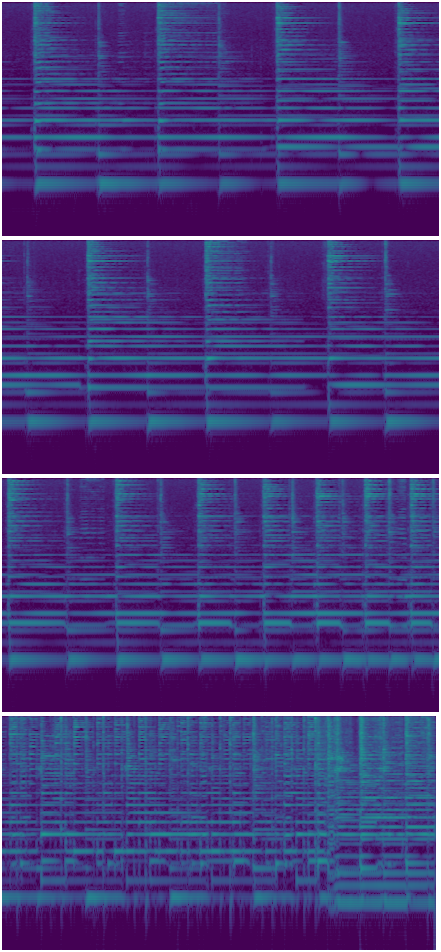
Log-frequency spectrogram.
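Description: Irish bouzouki playing: single plucked notes about once a second over ringing drone strings, quickening into rapid picking late on and moving to a louder, lower chord near the end.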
